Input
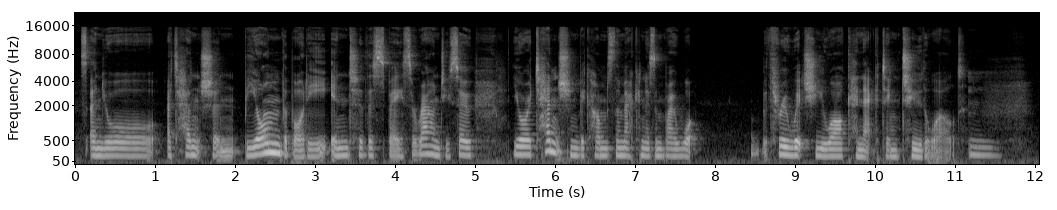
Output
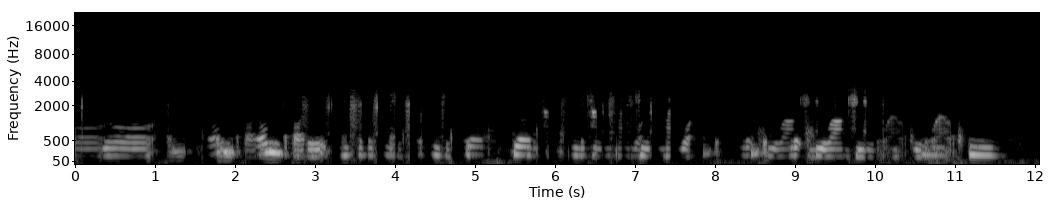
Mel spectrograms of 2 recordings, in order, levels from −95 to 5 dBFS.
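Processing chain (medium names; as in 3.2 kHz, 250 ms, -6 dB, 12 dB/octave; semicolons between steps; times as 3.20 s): spectral gate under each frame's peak -20 dB strong; hum notches 50/100/150/200/250 Hz; compression 16:1, threshold -40 dBFS, peak gain reduction 20 dB; inverted gate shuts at -32 dBFS, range -39 dB; graphic EQ with 31 bands 125 Hz -7 dB, 500 Hz -7 dB, 4 kHz -5 dB, 12.5 kHz -8 dB; sample-rate reducer 5.7 kHz, jitter 20%; LFO low-pass square 0.32 Hz 690–2200 Hz; reverse echo 601 ms -5.5 dB; spectral contrast expander 2.5:1; trim +7.5 dB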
